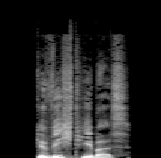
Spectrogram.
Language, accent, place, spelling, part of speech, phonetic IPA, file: German, Germany, Berlin, Gewichthebers, noun, [ɡəˈvɪçtˌheːbɐs], De-Gewichthebers.ogg
- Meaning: genitive singular of Gewichtheber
